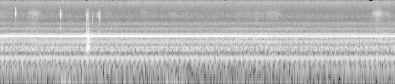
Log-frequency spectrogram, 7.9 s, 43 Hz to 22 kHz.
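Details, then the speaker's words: Teletone 67-600E record player stereo amplifier at raised volume: a steady low power-supply-like mains hum with a buzzy edge and light clicks; suspected sensitivity to electrical noise from modern shop devices, not fixed. "it's much more distinct now it sounds like a power supply hum and raising the volume yeah lots of sources of noise right here in my shop"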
